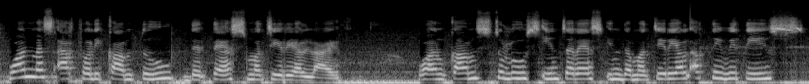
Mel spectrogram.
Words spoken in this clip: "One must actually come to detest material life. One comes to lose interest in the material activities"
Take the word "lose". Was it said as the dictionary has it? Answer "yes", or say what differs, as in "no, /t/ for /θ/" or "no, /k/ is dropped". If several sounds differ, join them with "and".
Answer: no, /s/ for /z/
